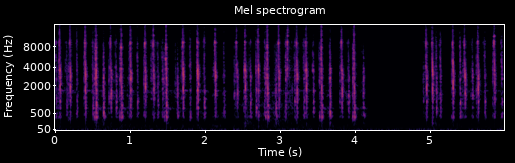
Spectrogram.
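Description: Rapid typing on a computer keyboard: a long run of many sharp, clattering keystrokes, a brief silent pause near the end, then a few more quick keystrokes. No voices.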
